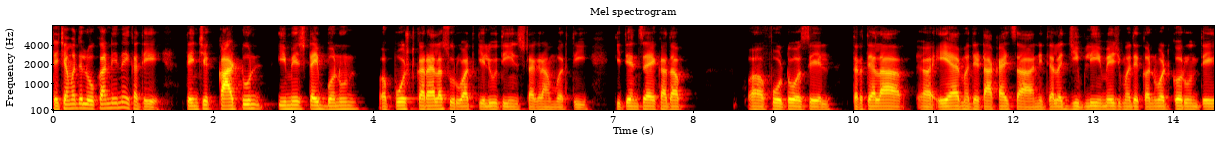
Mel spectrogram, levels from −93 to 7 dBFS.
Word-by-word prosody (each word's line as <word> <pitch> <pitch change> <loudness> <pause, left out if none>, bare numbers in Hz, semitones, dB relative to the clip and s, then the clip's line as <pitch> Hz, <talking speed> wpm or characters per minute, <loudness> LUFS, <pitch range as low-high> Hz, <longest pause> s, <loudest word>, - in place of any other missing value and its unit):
त्याच्यामध्ये 150 +6 +1
लोकांनी 150 +3 +1
नाही 170 -1 -3
का - - -2
ते, 100 -2 -3 0.3
त्यांचे 115 +3 +1
कार्टून 125 +4 +6 0.3
इमेज 130 0 -1
टाइप 125 -1 +4
बनवून, 120 +1 -2 0.3
अ, 110 - -3
पोस्ट 125 0 +1
करायला 120 0 +4
सुरुवात 110 -2 0
केली 110 0 -1
होती 110 -1 -3
Instagramवरती, 100 -2 -5 0.4
की - - -6
त्यांचा 115 0 +2
एखादा, 110 -1 +1 0.9
अ, 110 -1 0
फोटो 115 0 +3
असेल, 105 -1 -1 0.3
तर 110 0 -1
त्याला, 110 0 +4 0.4
अ, 105 -1 -1
एआयमध्ये 110 0 +2
टाकायचा 105 0 0
आणि 100 +1 -5
त्याला 105 0 0
जिबली 110 +1 -2
इमेजमध्ये 110 0 -1
कन्व्हर्ट 105 0 -1
करून 110 -2 +2
ते 110 0 +1
110 Hz, 145 wpm, -25 LUFS, 105-120 Hz, 0.9 s, कार्टून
